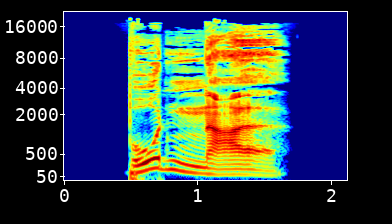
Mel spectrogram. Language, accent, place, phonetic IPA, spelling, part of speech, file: German, Germany, Berlin, [ˈboːdn̩ˌnaːə], bodennahe, adjective, De-bodennahe.ogg
- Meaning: inflection of bodennah: 1. strong/mixed nominative/accusative feminine singular 2. strong nominative/accusative plural 3. weak nominative all-gender singular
